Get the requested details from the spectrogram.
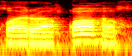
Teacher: را کو موٹا کریں گے, خوا بھی موٹا ہے, یہ تینوں موٹے حروف ہے. خرقہ یہاں پہ تو کی وجہ سے ہم اس کو وقف کریں گے.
